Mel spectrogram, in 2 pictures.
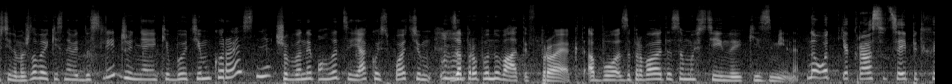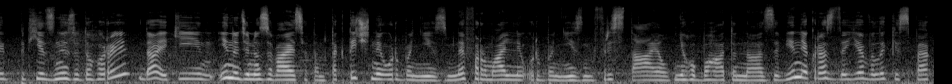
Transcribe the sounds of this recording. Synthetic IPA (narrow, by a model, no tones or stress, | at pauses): sʲijnɔmɔʒlˠɪʋɔjɐkʲisʲnɑʋʲit̚ʲd̪ɔsʲlʲid͡ʒenʲːɐjɐkʲibud̪ʊtʲːimkɔɾɛsʲnʲiʃt͡ʃɔbʋɔnɪmɔɦlˠɪt̪sɛjakɔsʲpɔtʲimzɐpɾɔpɔnʊʋɑt̪ɪwpɾɔɛ̰kt̪ɐ̰bɔzɐpɾɔbɔʋɪt̪ɪsɐmɔsʲtʲijnɔjijɐkʲisʲzmʲḭnɪ̰nuɔt̪jɐkɾɑsɔt̪sɛjpʲid̪xɪd̪pʲid̪̥xʲid̪znɪzʊd̪ɔɦɔɾɪd̪ɑjɐkʲijinɔdʲinɐzɪʋɑjet͡sʲːɐt̪ɑmt̪ɐkt̪ɪt͡ʃnɪjʊrbɐnʲizmnɛfɔrmɑlʲnɪjʔʊ̰rbɐnʲizmfɾʲist̪ɑjlˠnʲɔɦɔbɐɦɑt̪ɔnɑzɪʋʲinjɐkɾɑzd̪ɐjɛʋelˠɪkɪjspɛkt̪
